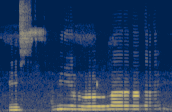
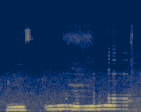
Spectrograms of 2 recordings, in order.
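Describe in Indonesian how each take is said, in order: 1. Huruf L dibaca tipis dan ringan. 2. Huruf L dibaca tebal dan berat. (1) "tapi menjadi la, la, la, seperti kita melafalkan huruf la" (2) "jadi bukan bismillah, bukan"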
